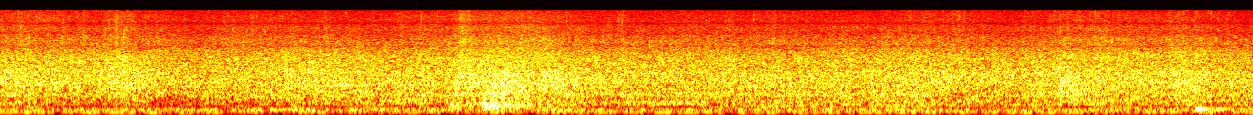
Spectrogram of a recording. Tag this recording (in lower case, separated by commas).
swimming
